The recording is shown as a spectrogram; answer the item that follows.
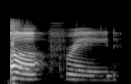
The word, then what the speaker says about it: afraid: Using our schwa sound, this is afraid. Now it's not spelled with a U, it uses the A to make the schwa sound.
